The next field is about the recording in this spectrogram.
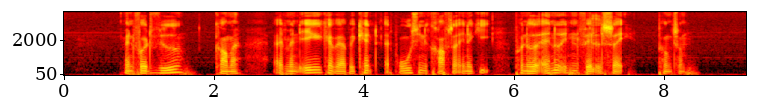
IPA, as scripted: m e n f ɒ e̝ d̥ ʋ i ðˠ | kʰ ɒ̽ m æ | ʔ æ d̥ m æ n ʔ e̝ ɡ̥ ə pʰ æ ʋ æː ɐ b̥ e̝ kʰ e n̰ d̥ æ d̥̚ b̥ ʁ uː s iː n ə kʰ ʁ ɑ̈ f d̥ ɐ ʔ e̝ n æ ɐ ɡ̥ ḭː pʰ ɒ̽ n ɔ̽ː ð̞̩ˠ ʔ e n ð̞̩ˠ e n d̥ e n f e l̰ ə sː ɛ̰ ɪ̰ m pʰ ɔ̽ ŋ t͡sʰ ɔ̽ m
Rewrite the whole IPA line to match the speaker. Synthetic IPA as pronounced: m æ n f ɒ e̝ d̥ ʋ i ðˠ | kʰ ɒ̽ m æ | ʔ æ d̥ m æ n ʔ e̝ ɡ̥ ə kʰ æ ʋ æː ɐ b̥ e̝ kʰ e n̰ d̥ æ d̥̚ b̥ ʁ uː s iː n ə kʰ ʁ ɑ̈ f d̥ ɐ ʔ e̝ n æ ɐ ɡ̥ ḭː pʰ ɒ̽ n ɔ̽ː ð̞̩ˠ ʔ æ n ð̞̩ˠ e n d̥ e n f e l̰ ə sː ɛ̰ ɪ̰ pʰ ɔ̽ ŋ t͡sʰ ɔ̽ m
